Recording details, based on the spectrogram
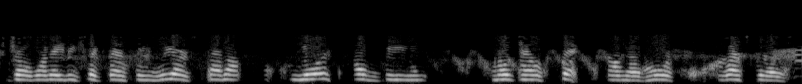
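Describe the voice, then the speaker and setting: A man's voice: high-pitched, flat delivery, unhurried. A man speaking as a police officer, reporting over police radio. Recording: thin narrow police scanner radio.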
